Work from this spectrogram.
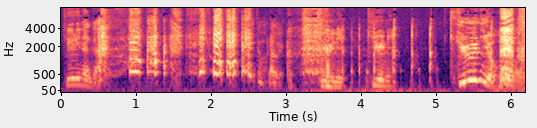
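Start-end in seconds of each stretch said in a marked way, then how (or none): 0.0-2.5 a sudden burst of high laughter; mock sudden laugh. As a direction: burst into a shrill laugh out of nowhere. Imitating his sudden laugh. (急に笑い出すまね)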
